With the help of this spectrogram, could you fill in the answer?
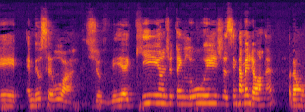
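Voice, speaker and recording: Over noticeable background noise, a woman at medium pitch speaks very slowly with ordinary pitch variation. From Cariri region, Ceará, Brazil. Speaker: law professor and lawyer. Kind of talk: casual live stream chat.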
